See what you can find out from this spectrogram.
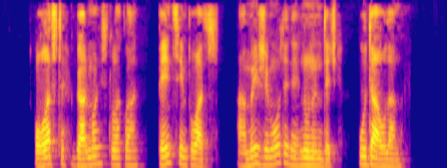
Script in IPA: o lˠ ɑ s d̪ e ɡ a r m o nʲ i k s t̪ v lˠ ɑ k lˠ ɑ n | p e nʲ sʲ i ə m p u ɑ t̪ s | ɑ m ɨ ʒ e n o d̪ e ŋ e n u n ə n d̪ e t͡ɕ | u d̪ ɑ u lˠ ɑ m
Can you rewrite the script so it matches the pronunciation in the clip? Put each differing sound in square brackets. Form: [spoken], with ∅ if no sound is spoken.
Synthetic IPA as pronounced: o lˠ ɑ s [t̪] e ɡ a r m o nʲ i [∅] s t̪ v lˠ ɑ k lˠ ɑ n | p e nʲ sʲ i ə m p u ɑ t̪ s | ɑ m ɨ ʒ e [m] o d̪ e [n] e n u n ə n d̪ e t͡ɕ | u d̪ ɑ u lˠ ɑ m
